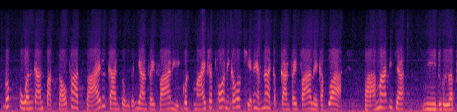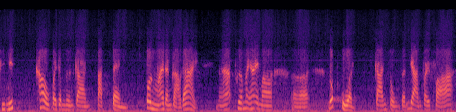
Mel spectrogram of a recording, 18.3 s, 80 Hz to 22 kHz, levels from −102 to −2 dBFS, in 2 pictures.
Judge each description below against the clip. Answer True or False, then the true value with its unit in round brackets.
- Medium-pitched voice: True (180 Hz)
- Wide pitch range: True (6.2 semitones)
